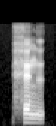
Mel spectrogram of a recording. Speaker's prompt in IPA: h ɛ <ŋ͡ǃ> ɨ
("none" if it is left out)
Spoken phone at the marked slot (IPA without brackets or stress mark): ŋ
